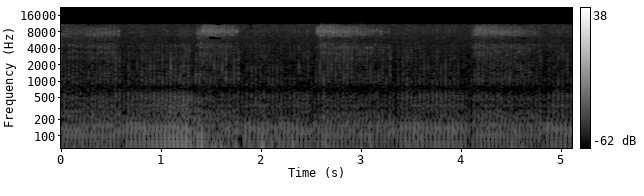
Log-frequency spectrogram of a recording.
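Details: Purring from a domestic cat, a deep continuous rumbling vibration, swelling slightly in the middle, with soft airy hiss patches recurring roughly every one and a half seconds as the cat breathes.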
